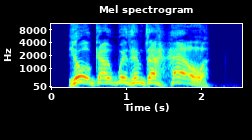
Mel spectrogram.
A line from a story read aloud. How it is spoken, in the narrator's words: roared Heathcliff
